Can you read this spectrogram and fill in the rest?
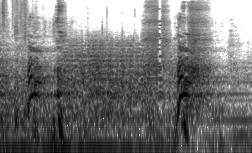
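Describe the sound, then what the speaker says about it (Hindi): A puppy gives two short, sharp yipping barks about a second and a half apart against a murmuring indoor background. "ये पिल्ला कुछ बता रहा है।"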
